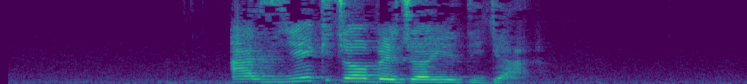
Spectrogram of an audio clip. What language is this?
Persian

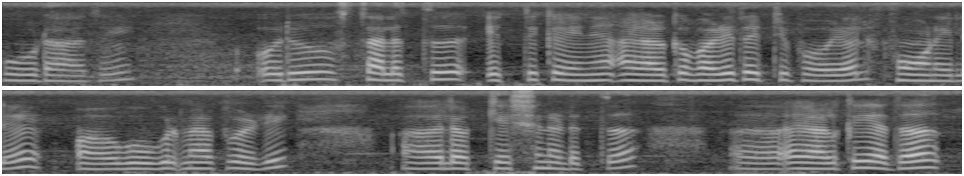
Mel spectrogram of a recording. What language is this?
Malayalam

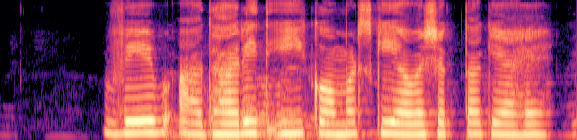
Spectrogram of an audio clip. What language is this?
Hindi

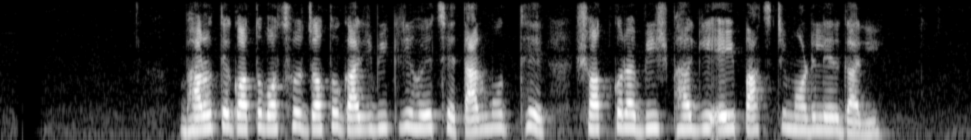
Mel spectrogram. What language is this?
Bangla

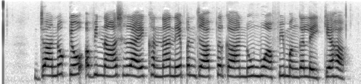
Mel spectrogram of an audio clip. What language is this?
Punjabi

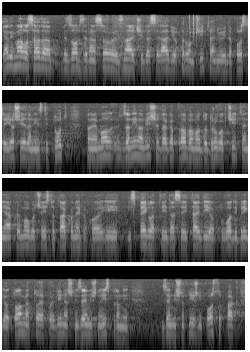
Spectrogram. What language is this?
Croatian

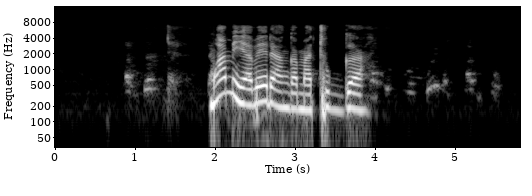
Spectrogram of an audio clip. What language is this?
Ganda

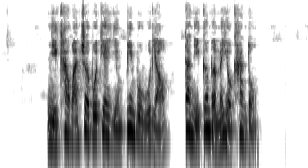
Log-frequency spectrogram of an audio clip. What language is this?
Chinese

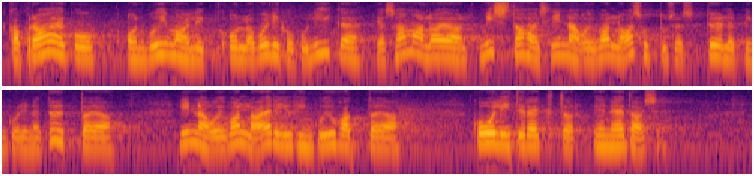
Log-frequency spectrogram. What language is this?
Estonian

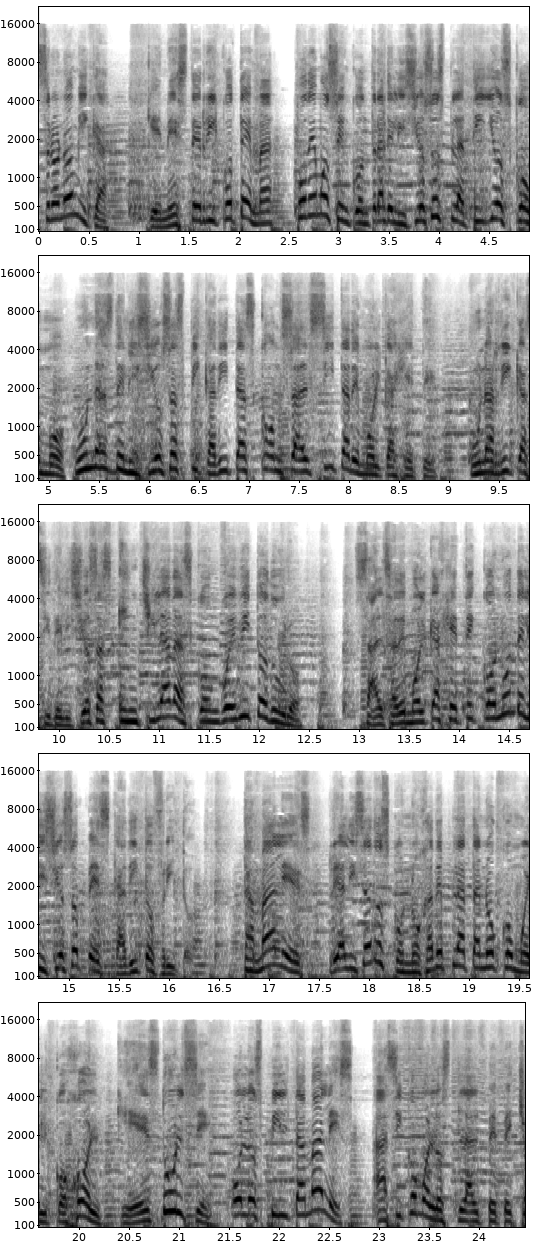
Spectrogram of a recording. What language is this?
Spanish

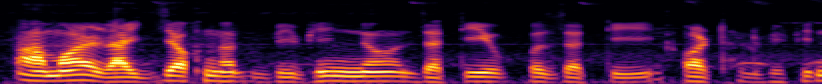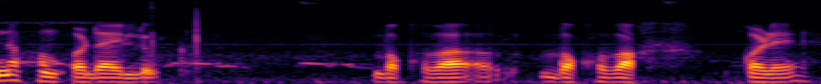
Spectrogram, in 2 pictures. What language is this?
Assamese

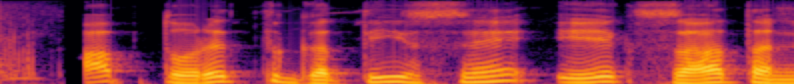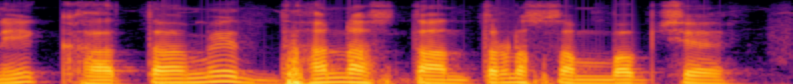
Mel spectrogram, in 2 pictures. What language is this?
Maithili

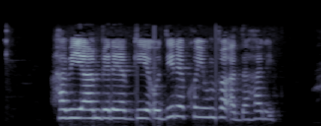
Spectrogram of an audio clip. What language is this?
Kinyarwanda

